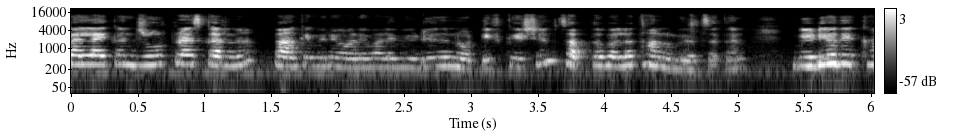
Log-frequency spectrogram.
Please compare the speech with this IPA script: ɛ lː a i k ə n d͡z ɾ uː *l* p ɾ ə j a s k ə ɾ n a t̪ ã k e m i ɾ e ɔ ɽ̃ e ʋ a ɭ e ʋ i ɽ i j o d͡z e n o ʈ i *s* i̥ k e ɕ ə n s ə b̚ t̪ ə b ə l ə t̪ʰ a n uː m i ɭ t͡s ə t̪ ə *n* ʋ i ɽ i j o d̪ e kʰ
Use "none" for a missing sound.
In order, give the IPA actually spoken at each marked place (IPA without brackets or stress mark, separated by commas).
ɾ, f, n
